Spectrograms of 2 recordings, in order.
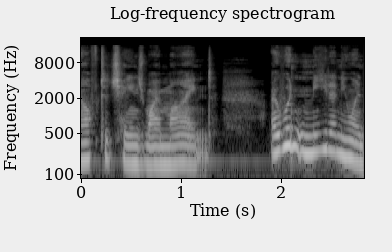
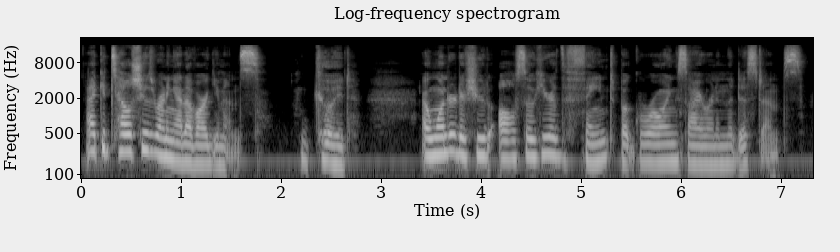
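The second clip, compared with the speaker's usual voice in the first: plain reading voice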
